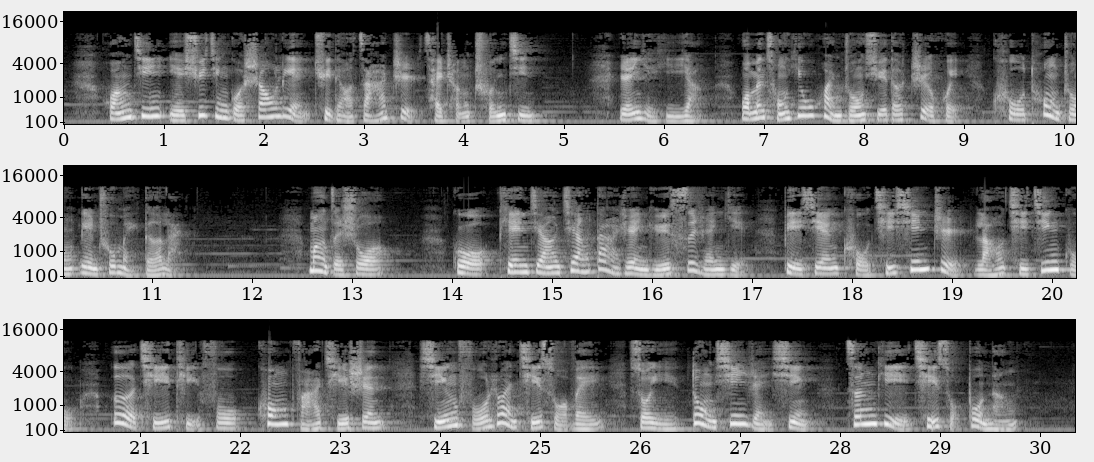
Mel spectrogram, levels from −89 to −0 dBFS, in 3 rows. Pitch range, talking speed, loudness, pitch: 135-200 Hz, 170 characters per minute, -15 LUFS, 150 Hz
